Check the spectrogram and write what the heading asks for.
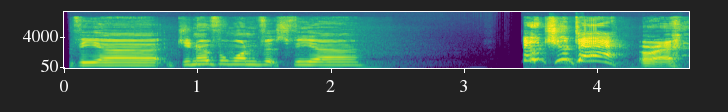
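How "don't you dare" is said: high squeal of don't you dare; playful outcry. Real, not acted. Streamer warning chat off an emote, high playful squeal.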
